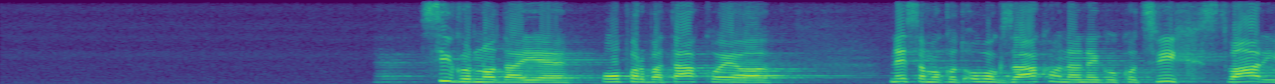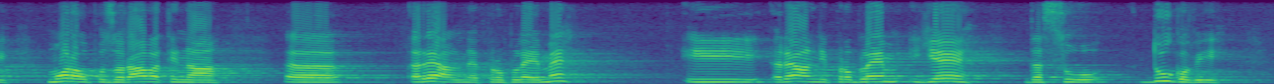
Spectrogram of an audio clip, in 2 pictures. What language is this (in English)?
Croatian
